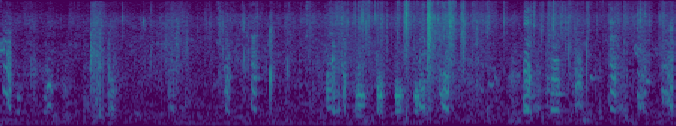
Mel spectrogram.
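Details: Hens and roosters making noise on a chicken farm; rapid overlapping clucks and short squawks from many birds, denser and louder after the third second, with a continuous low hum underneath.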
